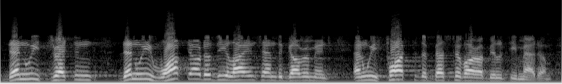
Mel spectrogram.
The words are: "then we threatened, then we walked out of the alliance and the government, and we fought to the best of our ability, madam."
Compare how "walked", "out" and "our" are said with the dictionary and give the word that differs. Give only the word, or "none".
none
